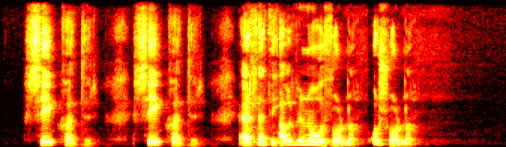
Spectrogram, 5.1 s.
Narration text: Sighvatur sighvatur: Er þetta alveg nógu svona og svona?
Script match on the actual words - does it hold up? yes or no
yes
